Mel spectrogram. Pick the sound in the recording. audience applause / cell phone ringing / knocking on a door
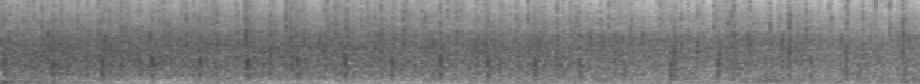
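audience applause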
